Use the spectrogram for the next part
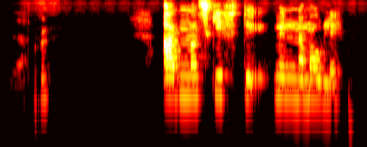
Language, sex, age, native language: Icelandic, female, 7, Icelandic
